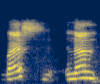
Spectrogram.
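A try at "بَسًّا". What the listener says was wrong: এটা শিন না সিন দেখে পড়েন তো, শিন না সিন ওটা?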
